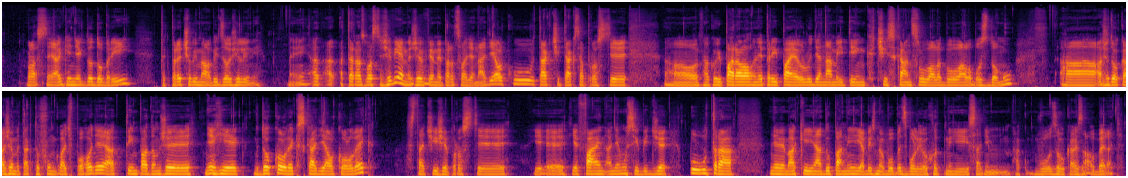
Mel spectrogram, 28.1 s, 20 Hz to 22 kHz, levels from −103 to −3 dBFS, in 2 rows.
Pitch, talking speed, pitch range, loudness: 140 Hz, 175 wpm, 130-145 Hz, -25 LUFS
